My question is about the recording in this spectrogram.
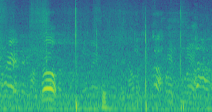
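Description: A football being kicked on the pitch: one sharp thud about one and a half seconds in, then two fainter thuds near the end, with a player's short shout just before the first.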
